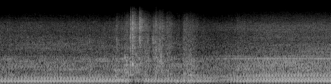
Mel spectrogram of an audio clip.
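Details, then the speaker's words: Westinghouse dual-fuel generator on propane via a long gas line, new regulator with primer given three primes; push-button start catches first try, then a steady, even drone with no surging or stumbling; runs smoothly. "Okay so let's give it a shot here it's on going push the button we'll see if it starts up so that's it so it started up I'm going to let it run"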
